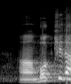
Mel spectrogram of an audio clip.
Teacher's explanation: 기역과 히읗이 마찬가지로 키읔이 됐습니다. 이게 일단 자음 축약.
